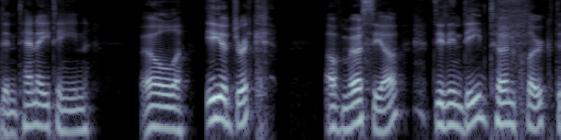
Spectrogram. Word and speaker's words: Mercia: Actually, I think America. That is what I think. It's not quite America. Yeah. Well, I pronounced it incorrectly, but Mercia is. Yeah. Is the correct way.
